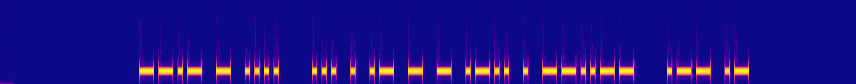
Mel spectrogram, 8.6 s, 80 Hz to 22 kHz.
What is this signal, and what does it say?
Morse code, heard as a keyed tone, about 25 wpm, 700 Hz. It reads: QTH SEATTLE, WA
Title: Practice QSO - Exchange 1 - Beginning - 25wpm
